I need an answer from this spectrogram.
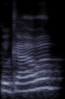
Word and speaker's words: Burgauer: So the awful last name that I have, thanks to my husband, is pronounced Burgauer. He's Swiss, and if I'd known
